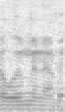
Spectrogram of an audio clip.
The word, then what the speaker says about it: aluminum: aluminium and you're like you can get rid of the extra syllable imagine your entire life you say an extra syllable every time you say the word aluminum i don't know where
